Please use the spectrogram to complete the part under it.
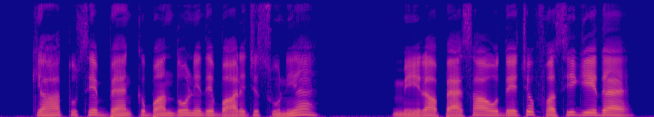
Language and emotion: Dogri, sad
